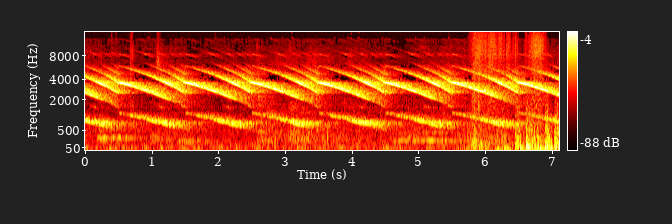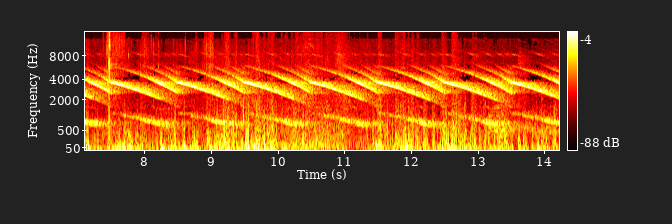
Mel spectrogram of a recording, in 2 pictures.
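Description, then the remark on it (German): A smoke detector alarm goes off during a sermon, blaring continuously, its shrill tone sweeping downward over and over in a quick, steady cycle, loud, with rumbling background noise joining midway. “Ah, der Rauchmelder ist angegangen.”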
